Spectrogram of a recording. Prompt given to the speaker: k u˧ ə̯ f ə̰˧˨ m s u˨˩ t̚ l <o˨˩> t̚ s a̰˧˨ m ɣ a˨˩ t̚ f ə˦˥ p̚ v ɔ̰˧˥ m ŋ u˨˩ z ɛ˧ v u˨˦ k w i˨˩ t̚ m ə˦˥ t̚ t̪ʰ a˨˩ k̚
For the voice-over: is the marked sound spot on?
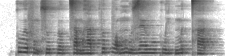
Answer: yes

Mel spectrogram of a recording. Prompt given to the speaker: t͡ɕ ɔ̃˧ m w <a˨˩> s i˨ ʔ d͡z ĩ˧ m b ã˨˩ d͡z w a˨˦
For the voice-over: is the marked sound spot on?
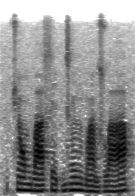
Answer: yes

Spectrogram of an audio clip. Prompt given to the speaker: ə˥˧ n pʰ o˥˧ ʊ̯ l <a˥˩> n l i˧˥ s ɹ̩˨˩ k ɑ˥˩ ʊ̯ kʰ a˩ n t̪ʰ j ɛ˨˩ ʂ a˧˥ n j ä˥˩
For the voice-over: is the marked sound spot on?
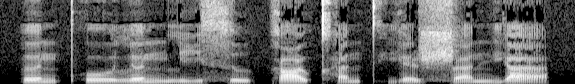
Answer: no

